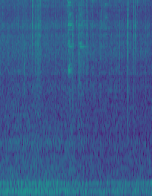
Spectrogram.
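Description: Crushed garlic sizzles in hot oil in a pan, a steady close crackle with small pops and a faint scrape, no voice over it.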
